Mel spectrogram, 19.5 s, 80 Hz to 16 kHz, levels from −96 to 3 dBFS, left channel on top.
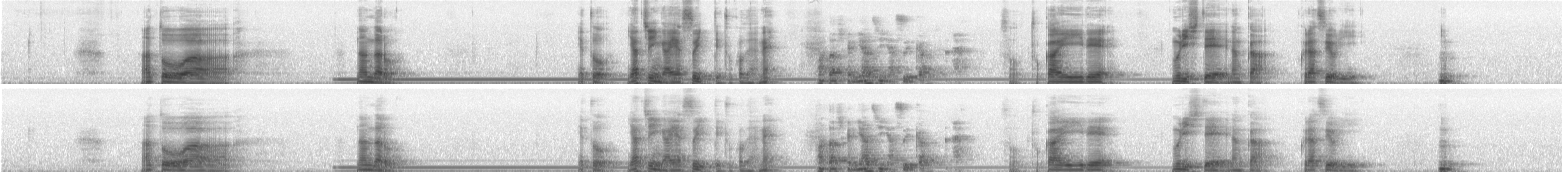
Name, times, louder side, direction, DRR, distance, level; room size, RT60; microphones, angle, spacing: voice 1, 1.8-3.1 4.4-5.0 7.2-9.7 10.1-10.2 12.6-12.7 13.1-13.9 14.6-15.8 16.3-17.0 18.0-18.1, left 4 dB, 65° left, 0.5 m, -29 dB
sound 1, 4.2-15.5, left 5 dB, 80° left, 1.1 m, -49 dB
voice 2, 10.2-12.1 18.0-18.1, right 1 dB, 45° right, 1.5 m, -35 dB
8.0 x 3.8 x 6.0 m
head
